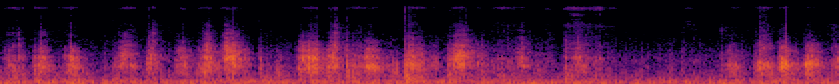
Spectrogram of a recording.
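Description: A fingertip traces the words on a paper page of a hardcover picture book, and a page is turned. Quiet, steady scratchy rubbing strokes with a soft papery swish rise and fall throughout, centred in the midrange.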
